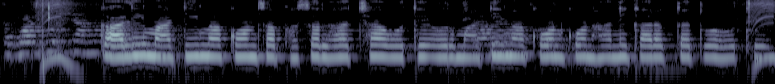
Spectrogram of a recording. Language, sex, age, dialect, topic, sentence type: Chhattisgarhi, female, 18-24, Northern/Bhandar, agriculture, question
